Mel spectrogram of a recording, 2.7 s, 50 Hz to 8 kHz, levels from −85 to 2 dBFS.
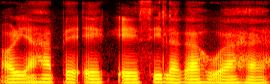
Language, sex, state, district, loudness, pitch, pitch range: Hindi, male, Bihar, Patna, -20 LUFS, 115 Hz, 115-120 Hz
